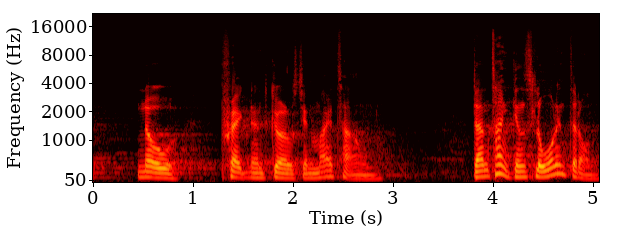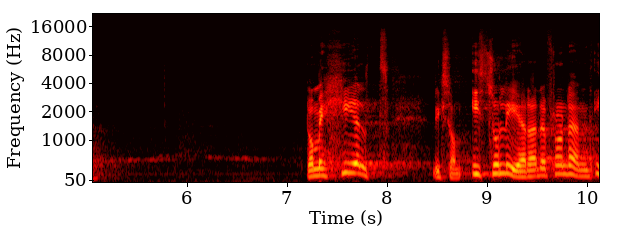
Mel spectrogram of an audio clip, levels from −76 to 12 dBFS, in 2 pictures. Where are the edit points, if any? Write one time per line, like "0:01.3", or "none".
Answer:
none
